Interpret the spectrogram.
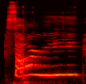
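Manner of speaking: very high, small "sorry"; embarrassed apology. Retold or imitated. Driver showing neighbour his Jeep, embarrassed high squeak. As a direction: squeak out a sheepish mock apology. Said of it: "so embarrassed".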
